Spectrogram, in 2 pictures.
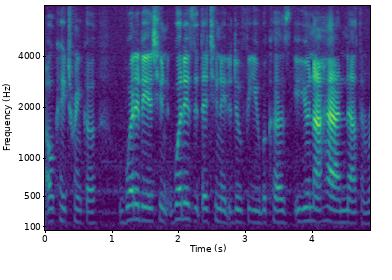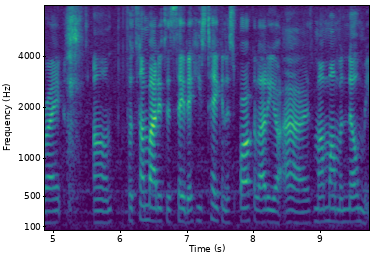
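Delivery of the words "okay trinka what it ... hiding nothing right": normal talking voice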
